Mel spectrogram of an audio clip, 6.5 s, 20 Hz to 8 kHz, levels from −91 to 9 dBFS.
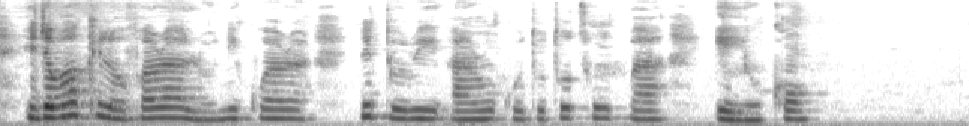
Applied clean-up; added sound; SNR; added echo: none; none; none; none.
